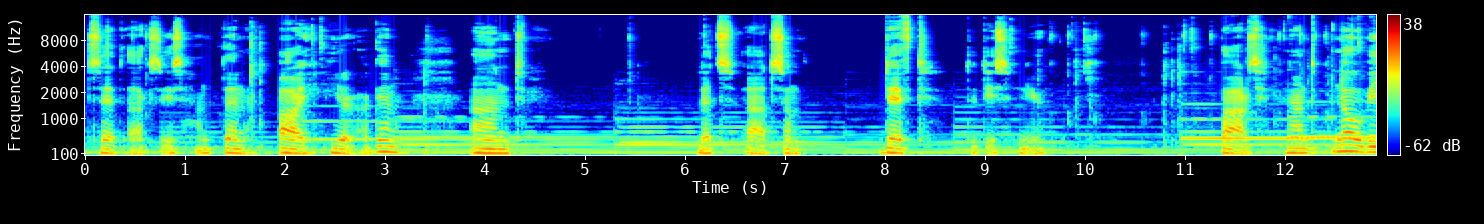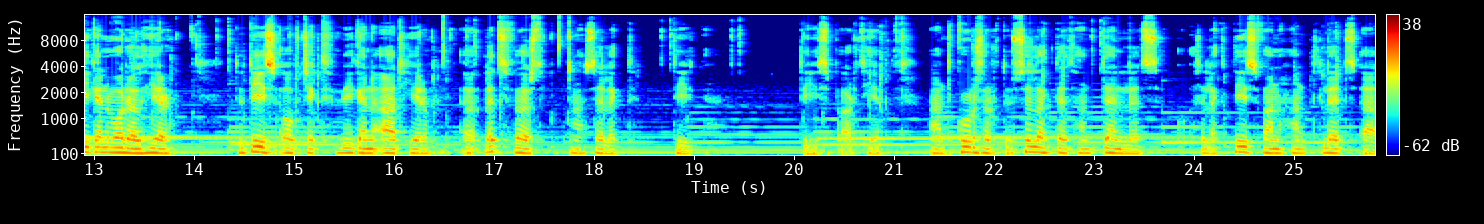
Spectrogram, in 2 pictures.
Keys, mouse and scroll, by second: 0.3-6.1 middle drag, 1.6 i, 6.1 F6, 9.5-22.0 middle drag, 9.8 Tab, 10.6 a, 11.1 ctrl+s, 14.1-16.0 right drag, 14.5 Tab, 16.6-21.5 right drag, 18.3 a, 21.5 shift+s, 22.0 a, 22.6 Tab, 22.9-24.8 right drag, 24.8 a.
